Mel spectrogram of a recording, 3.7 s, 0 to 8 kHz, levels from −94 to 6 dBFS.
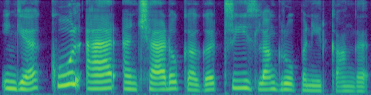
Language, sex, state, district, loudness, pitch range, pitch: Tamil, female, Tamil Nadu, Nilgiris, -17 LUFS, 180-220 Hz, 195 Hz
